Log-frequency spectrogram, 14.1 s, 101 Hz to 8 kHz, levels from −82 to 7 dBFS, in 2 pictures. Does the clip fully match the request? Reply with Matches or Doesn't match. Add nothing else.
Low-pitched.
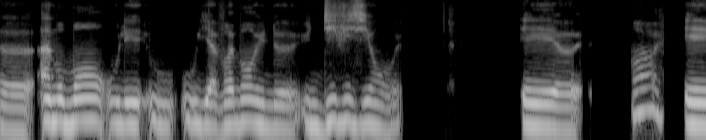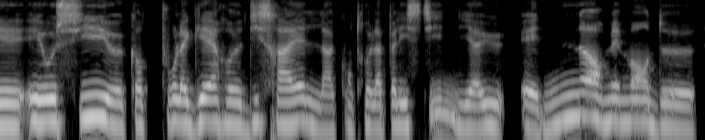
Doesn't match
